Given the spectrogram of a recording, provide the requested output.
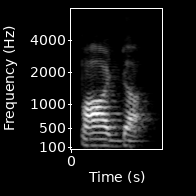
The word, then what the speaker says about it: Sparta: but it is pronounced the t is pronounced like d so it is pronounced parda and I will just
